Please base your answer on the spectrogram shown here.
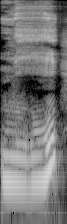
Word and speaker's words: หมี: Examples of words containing Sara-E are mi in the middle tone, meaning to have, and mi in the rising tone, meaning the animal bear.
